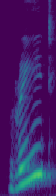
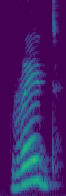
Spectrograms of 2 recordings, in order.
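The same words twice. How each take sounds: First: The vowel is long, like in 'reed'. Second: The vowel is short, like in 'red'. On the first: It is the present or base form. "Read is the base form" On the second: It is the past or past participle form. "pronounced as read ... R E D වගේ තමයි pronounce කරන්නේ"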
